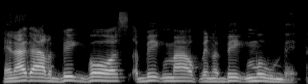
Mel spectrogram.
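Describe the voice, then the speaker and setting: A woman's voice: sits low, a little fast, no room sound. A woman, a community activist giving emphatic, defiant public comment at a legislative hearing, repeating her points in colloquial speech.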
